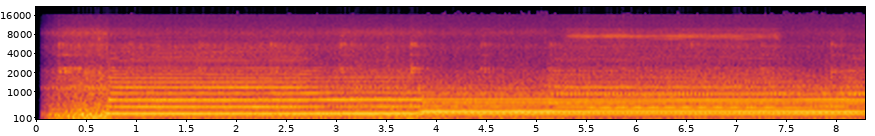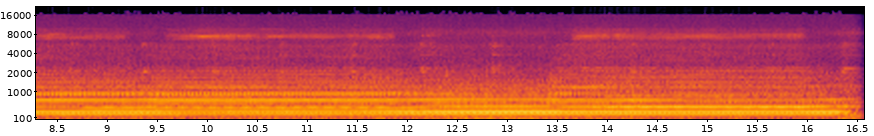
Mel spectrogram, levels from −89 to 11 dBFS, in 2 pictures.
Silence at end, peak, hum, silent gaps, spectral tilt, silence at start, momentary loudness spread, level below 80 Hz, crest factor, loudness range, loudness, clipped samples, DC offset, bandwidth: 0.05 s; 0 dBFS; none; none; -5.5 dB/octave; 0.05 s; 2 LU; -24 dBFS; 6 dB; 1 LU; -6 LUFS; 0.4%; 2%; 16.5 kHz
